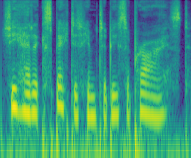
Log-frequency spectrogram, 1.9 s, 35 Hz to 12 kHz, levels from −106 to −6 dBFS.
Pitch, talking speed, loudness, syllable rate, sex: 190 Hz, 220 wpm, -20 LUFS, 6.1 syllables/s, female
